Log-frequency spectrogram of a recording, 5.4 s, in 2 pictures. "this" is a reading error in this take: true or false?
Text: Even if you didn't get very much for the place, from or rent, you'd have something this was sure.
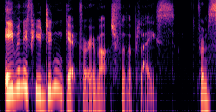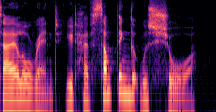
true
